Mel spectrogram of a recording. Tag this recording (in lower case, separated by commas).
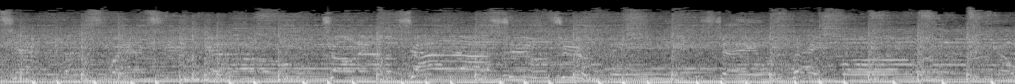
exciting music, music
